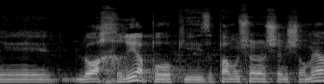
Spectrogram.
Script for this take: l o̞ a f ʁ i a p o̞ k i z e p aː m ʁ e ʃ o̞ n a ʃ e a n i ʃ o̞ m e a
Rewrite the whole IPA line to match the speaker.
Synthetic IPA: l o̞ a χ ʁ i a p o̞ k i z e p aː m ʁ i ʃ o̞ n a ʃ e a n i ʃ o̞ m e a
